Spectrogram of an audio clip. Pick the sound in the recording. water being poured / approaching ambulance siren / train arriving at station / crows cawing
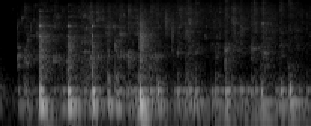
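water being poured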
